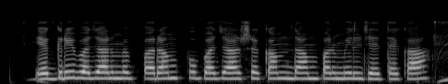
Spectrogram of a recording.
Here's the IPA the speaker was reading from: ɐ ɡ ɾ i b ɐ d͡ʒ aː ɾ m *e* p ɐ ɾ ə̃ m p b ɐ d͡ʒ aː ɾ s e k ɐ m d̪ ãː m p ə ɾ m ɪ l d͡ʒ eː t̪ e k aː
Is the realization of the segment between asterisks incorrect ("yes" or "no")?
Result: yes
